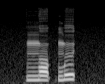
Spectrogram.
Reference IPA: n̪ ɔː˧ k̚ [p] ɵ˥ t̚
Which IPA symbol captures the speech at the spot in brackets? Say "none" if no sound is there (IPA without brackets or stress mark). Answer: m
